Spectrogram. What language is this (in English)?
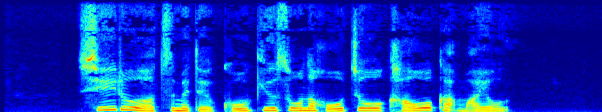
Japanese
